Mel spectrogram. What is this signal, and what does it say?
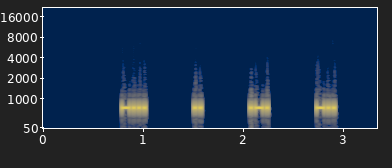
Morse code, heard as a keyed tone, about 44 wpm, spaced as for 15 wpm, 690 Hz. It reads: BIRD
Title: 6x Character Spacing - Top 500 Words - 45wpm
